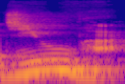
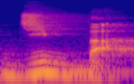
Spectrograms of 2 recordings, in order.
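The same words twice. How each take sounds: First: জিহ্বা said as "jiu-bha", breathed bh; correct pronunciation. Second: জিহ্বা said as "jib-ba" with a doubled b; short vowel, hard double b in জিহ্বা; common wrong pronunciation. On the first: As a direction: model জিহ্বা as "jiubha". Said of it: "না ভাই, এটা জিহ্বা না". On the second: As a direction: mispronounce জিহ্বা as "jibba". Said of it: "আমরা অনেকে বলি কি". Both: Shown as a demonstration.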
